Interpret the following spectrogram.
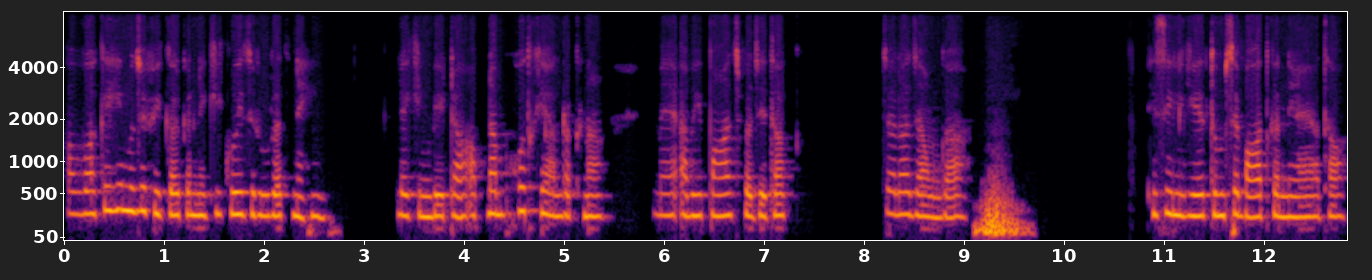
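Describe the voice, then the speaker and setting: A woman's voice: fairly high pitch, level tone, a little slow, gravelly, pauses often, dark tone. A woman voicing a middle-aged father who speaks tenderly and worriedly to his daughter.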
